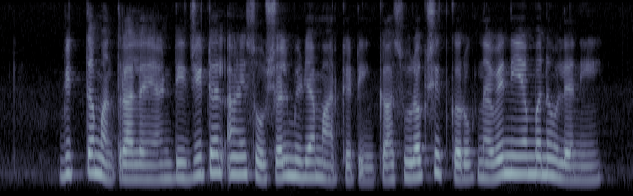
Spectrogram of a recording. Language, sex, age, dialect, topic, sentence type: Marathi, female, 56-60, Southern Konkan, banking, statement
